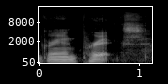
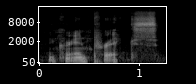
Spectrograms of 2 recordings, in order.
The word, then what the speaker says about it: Grand Prix: okay I understand Marcus I was taught to pronounce Grand Prix and Grand Pricks by my parents who thought it was funny a really nice person corrected me Grand Pre well me and my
